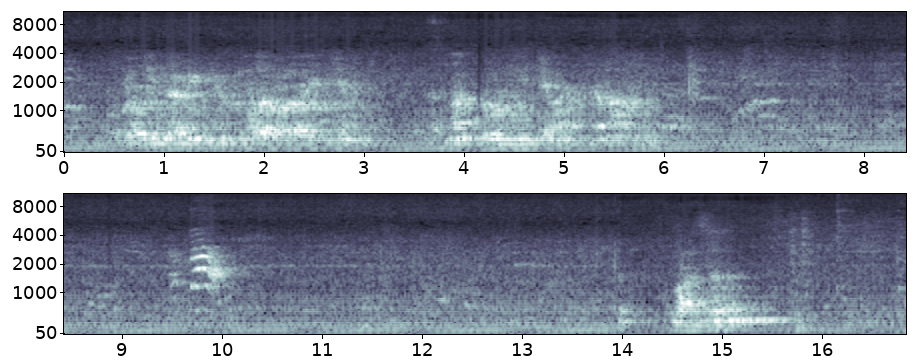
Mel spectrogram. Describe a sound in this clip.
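A man speaks calmly into a microphone, with pauses.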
